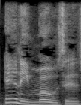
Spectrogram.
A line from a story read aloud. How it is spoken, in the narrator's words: she exclaimed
